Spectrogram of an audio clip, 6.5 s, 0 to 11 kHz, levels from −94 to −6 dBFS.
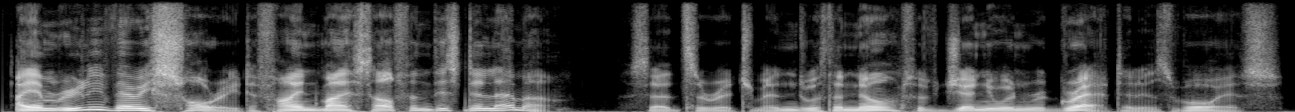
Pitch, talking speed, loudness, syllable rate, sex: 125 Hz, 215 wpm, -18 LUFS, 5.7 syllables/s, male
